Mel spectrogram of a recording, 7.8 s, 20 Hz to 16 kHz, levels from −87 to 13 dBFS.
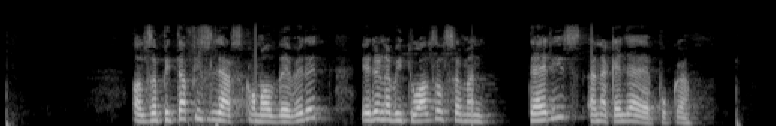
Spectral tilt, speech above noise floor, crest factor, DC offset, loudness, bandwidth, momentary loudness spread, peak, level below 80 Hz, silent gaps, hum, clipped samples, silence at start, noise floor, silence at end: -7 dB/octave; 69 dB; 18 dB; under 0.1%; -18 LUFS; 7.4 kHz; 10 LU; 0 dBFS; -56 dBFS; none; none; under 0.1%; 1.3 s; -86 dBFS; 0.85 s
